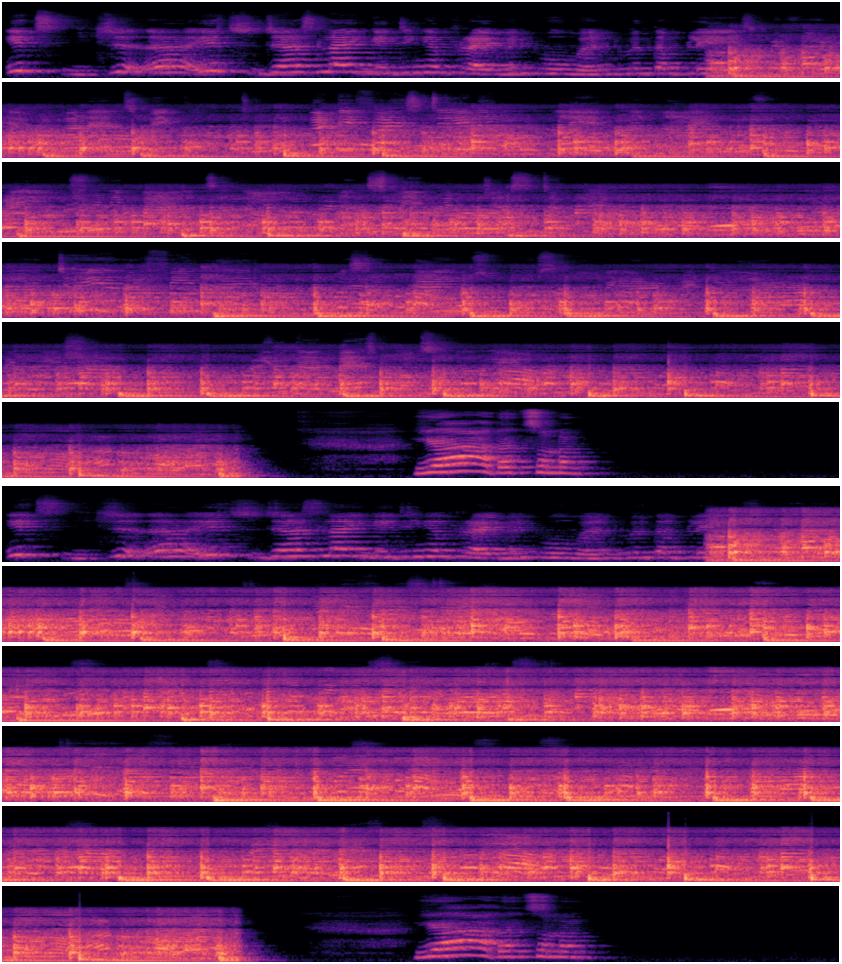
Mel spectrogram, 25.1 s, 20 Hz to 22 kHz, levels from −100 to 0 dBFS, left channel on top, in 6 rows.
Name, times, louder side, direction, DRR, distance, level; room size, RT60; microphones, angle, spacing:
voice 1, 0.0-5.2 5.7-11.5 12.4-17.4 18.0-19.5, left 1 dB, 40° left, 4.7 m, -44 dB
sound 1, 3.5-22.2, right 6 dB, 80° right, 0.4 m, -25 dB
voice 2, 22.5-23.9, left 4 dB, 65° left, 1.2 m, -36 dB
10.5 x 5.7 x 3.7 m
head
